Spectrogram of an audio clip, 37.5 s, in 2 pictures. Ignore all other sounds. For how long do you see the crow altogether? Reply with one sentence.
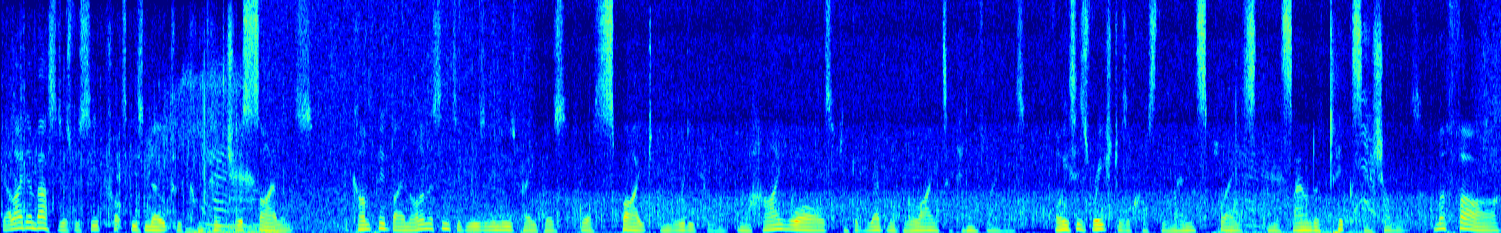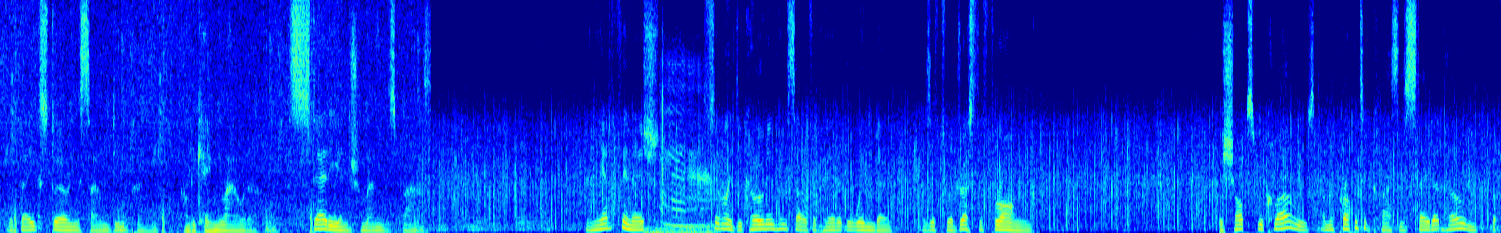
You can't hear the crow here.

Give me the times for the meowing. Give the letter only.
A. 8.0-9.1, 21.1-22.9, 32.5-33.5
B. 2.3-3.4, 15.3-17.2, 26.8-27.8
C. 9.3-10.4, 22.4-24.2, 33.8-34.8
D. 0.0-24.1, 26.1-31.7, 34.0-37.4
B.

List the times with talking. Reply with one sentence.
You can hear the talking from 0.0 to 24.1 s, from 26.1 to 31.7 s and from 34.0 to 37.4 s.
